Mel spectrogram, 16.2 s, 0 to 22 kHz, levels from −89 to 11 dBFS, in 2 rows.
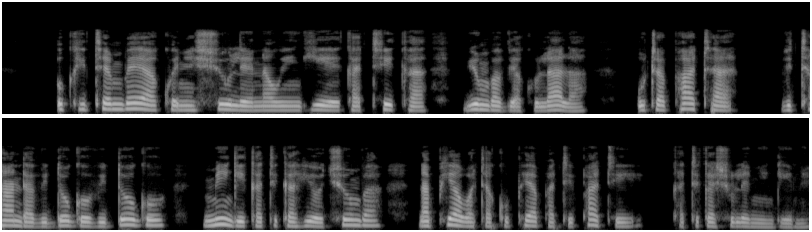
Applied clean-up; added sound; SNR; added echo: none; none; none; none.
